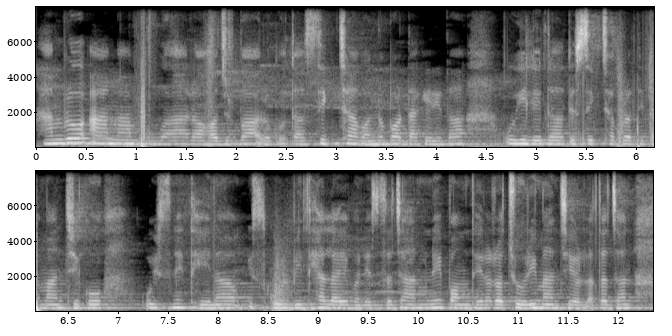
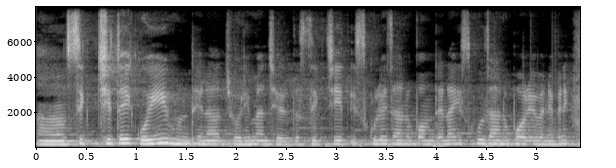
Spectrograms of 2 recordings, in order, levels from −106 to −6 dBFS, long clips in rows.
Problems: background sounds at intervals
